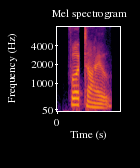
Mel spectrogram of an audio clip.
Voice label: "fertile", Indian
